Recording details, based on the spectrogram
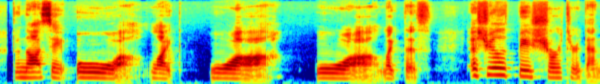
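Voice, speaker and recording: Someone with a Korean accent talks at a very slow pace in a very clean recording with a silent background. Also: woman. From South Korea. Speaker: language teacher. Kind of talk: tutorial.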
